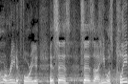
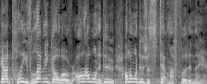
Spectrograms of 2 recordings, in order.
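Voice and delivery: put-on, begging, pleading voice; 3 semitones higher than usual. Retelling how Moses pleaded with God: Moses pleading with God. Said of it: "he was pleading with God".

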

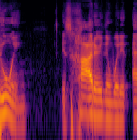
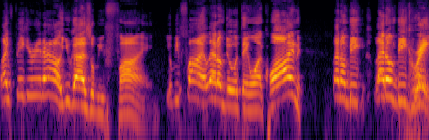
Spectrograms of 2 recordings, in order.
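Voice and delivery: very high, very loud, shrill sarcastic fake sincerity; 12 semitones higher, 10 dB louder than usual. Arguing about a wrestling company with other speakers: put-on sarcastic praise. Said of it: "This man Sylvan is being sarcastic as hell".

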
